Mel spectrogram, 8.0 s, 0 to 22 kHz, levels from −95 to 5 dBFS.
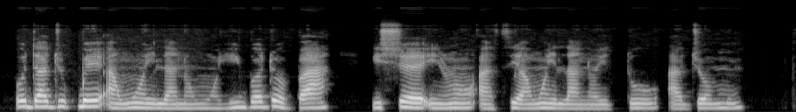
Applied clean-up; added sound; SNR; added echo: none; none; none; none.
